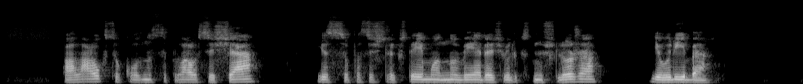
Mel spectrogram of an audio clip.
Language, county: Lithuanian, Vilnius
